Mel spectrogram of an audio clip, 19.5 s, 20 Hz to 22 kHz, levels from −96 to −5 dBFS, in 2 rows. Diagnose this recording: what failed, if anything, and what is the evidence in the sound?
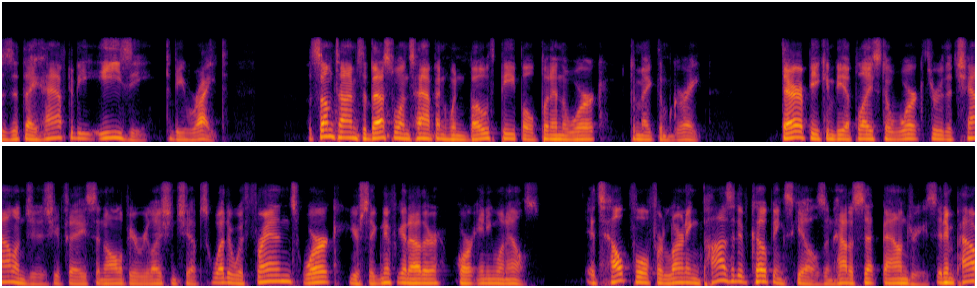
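Nothing in the speech points to a failure at any stage; the signal has the character of the AMR wideband (HD Voice) codec at about 12.65 kbit/s, with the speech band modelled up to 6.4 kHz, shaped noise filling the range up to 7 kHz, and only a light trace of the coding on the sound.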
